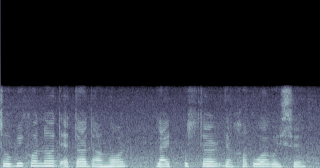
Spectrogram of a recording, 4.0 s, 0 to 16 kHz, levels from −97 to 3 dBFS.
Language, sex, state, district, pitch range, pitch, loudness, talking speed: Assamese, female, Assam, Kamrup Metropolitan, 200-220 Hz, 210 Hz, -14 LUFS, 120 wpm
